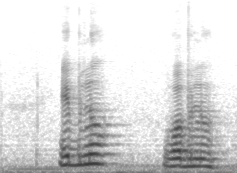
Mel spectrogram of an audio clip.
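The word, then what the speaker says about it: ابن: At the beginning we will pronounce, and in the middle it will get dropped in pronunciation. Ibnu wabnu. Ayna ibnu Hamidin. As Ibnu is appearing in the middle, this Hamza won't get pronounced.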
